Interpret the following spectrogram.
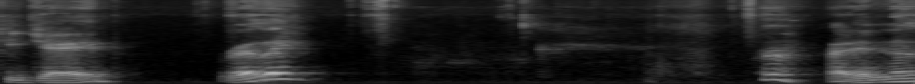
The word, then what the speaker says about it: hijab: It's actually pronounced hijab.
